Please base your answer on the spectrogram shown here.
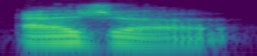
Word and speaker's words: Azure: bit more detail and you might call it azure or um i tend to to use the the american pronunciation because i hear it so many times every day of of azure well that's probably not even the american pronunciation it's my own weird version of it but let's have a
